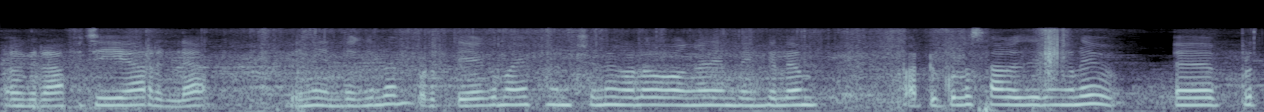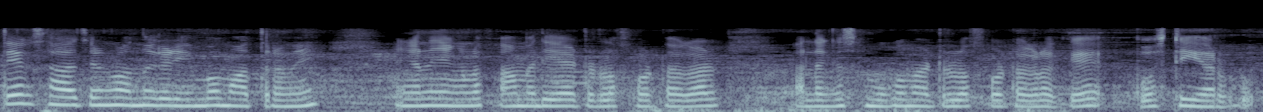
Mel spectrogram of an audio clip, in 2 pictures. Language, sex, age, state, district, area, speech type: Malayalam, female, 18-30, Kerala, Idukki, rural, spontaneous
